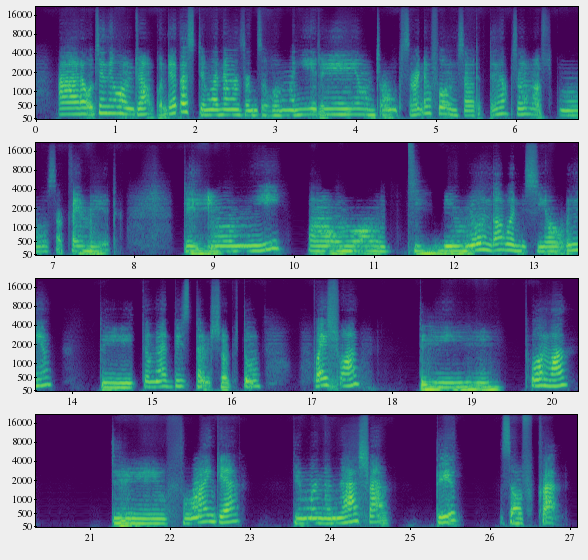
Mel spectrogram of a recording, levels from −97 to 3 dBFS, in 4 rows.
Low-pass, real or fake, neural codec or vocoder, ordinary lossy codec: none; fake; codec, 44.1 kHz, 0.9 kbps, DAC; none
